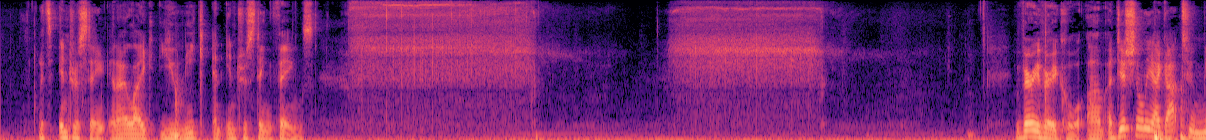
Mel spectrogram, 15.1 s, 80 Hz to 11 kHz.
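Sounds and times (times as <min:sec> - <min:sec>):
hissing vapor drags: 0:04.3 - 0:11.8.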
